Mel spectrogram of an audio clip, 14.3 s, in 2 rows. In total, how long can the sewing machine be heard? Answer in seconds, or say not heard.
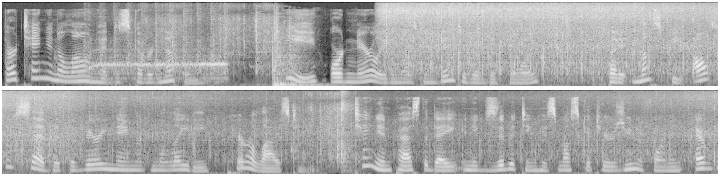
2 s.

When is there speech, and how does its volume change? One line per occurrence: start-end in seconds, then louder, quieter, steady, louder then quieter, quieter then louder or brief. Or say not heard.
0.0-14.2 steady.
